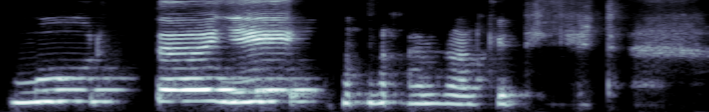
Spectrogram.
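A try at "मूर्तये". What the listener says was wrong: To me, that sounded all like the middle.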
